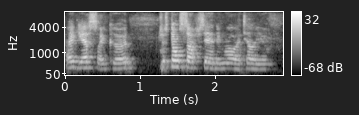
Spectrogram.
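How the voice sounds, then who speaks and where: Young girl acting folksy old grandfather, measured, flat intonation, school radio drama, slightly distant mic. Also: on the high side, close to an everyday voice. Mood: kindly, folksy. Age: child or teen. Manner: folksy, measured advice-giving.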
